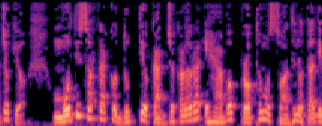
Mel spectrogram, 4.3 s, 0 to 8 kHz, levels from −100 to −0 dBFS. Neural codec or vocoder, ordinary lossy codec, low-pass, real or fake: none; none; 7.2 kHz; real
